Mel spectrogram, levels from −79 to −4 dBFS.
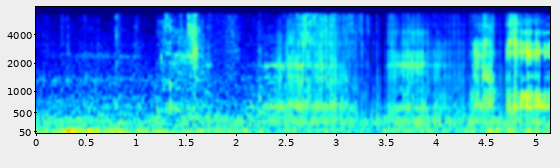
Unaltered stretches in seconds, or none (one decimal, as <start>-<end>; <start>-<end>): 0.0-2.4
